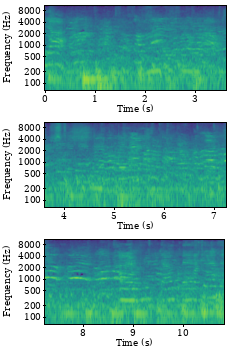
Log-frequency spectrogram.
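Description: Hubbub of many young children's voices talking and calling out at once.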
